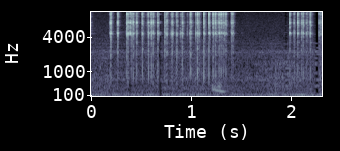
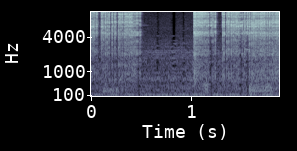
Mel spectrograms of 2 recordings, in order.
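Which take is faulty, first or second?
first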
